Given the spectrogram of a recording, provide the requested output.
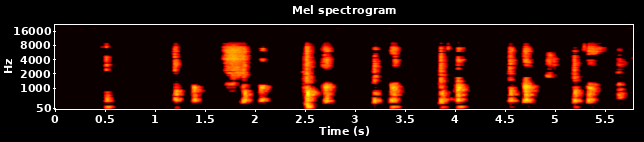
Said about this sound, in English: Oh, that's the horse. Yeah. I was like, what? What is that sound? What's going on?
